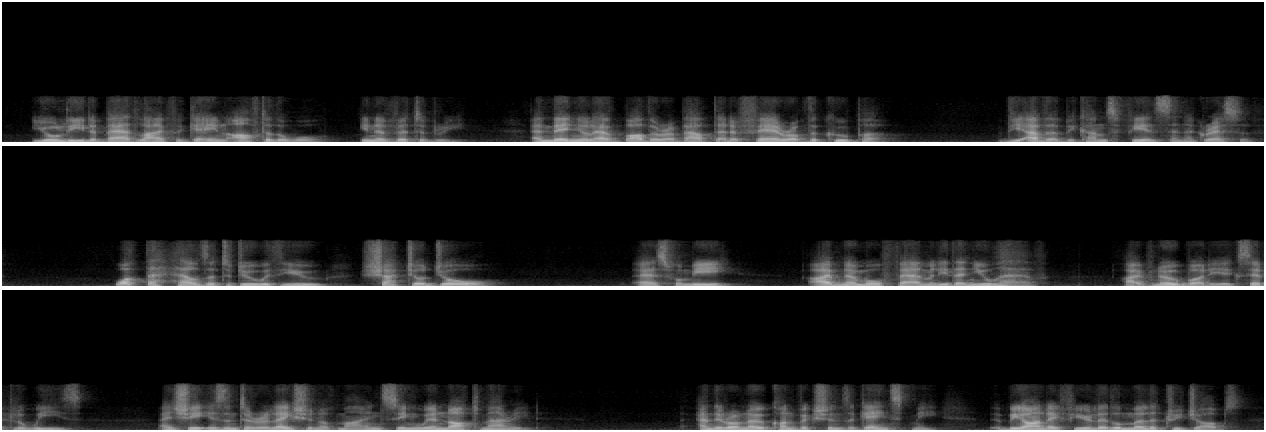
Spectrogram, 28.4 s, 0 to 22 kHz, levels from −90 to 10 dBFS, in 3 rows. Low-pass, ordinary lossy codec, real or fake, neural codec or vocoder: 7.2 kHz; MP3, 64 kbps; fake; codec, 16 kHz, 0.3 kbps, FocalCodec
